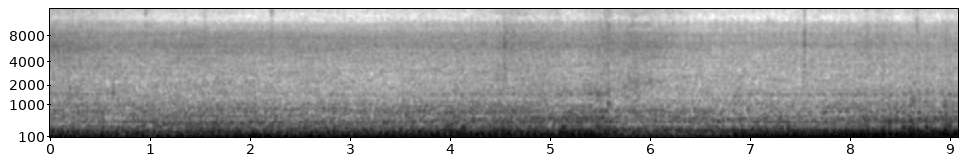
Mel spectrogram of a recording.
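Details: 1967 VW Type 3 Squareback, first drive after engine install; deep even rumble building smoothly as it pulls away and gains speed, no knocks or misses, feels more powerful than before, normal acceleration.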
